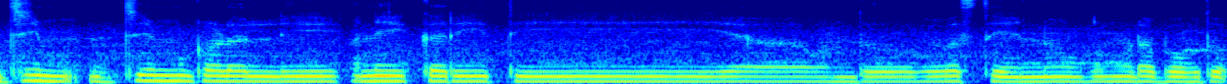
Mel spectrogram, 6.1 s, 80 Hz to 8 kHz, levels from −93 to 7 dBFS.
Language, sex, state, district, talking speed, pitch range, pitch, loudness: Kannada, female, Karnataka, Dharwad, 90 wpm, 170-180 Hz, 175 Hz, -33 LUFS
